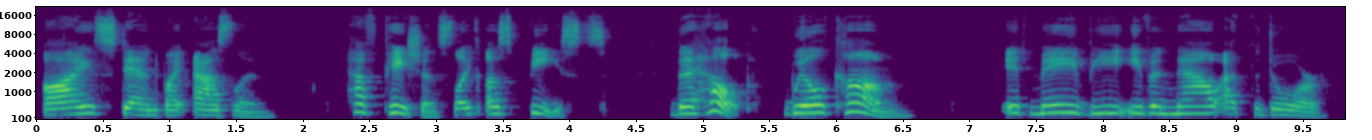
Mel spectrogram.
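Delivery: a hint of a patient old badger, steady and earnest; lightly voiced badger. Badger voice in reading.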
